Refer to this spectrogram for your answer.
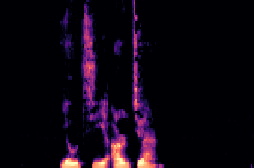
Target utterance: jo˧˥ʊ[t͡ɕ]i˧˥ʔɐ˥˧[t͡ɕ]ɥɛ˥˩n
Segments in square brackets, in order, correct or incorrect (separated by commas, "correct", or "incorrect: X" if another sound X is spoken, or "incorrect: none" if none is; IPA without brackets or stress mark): correct, correct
